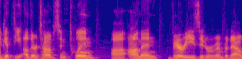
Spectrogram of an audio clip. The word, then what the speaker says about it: Amen: Now, they do get the other Thompson twin, Amen. Very easy to remember that one because, you know, or I guess some people would probably say Amen. But it's Amen.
